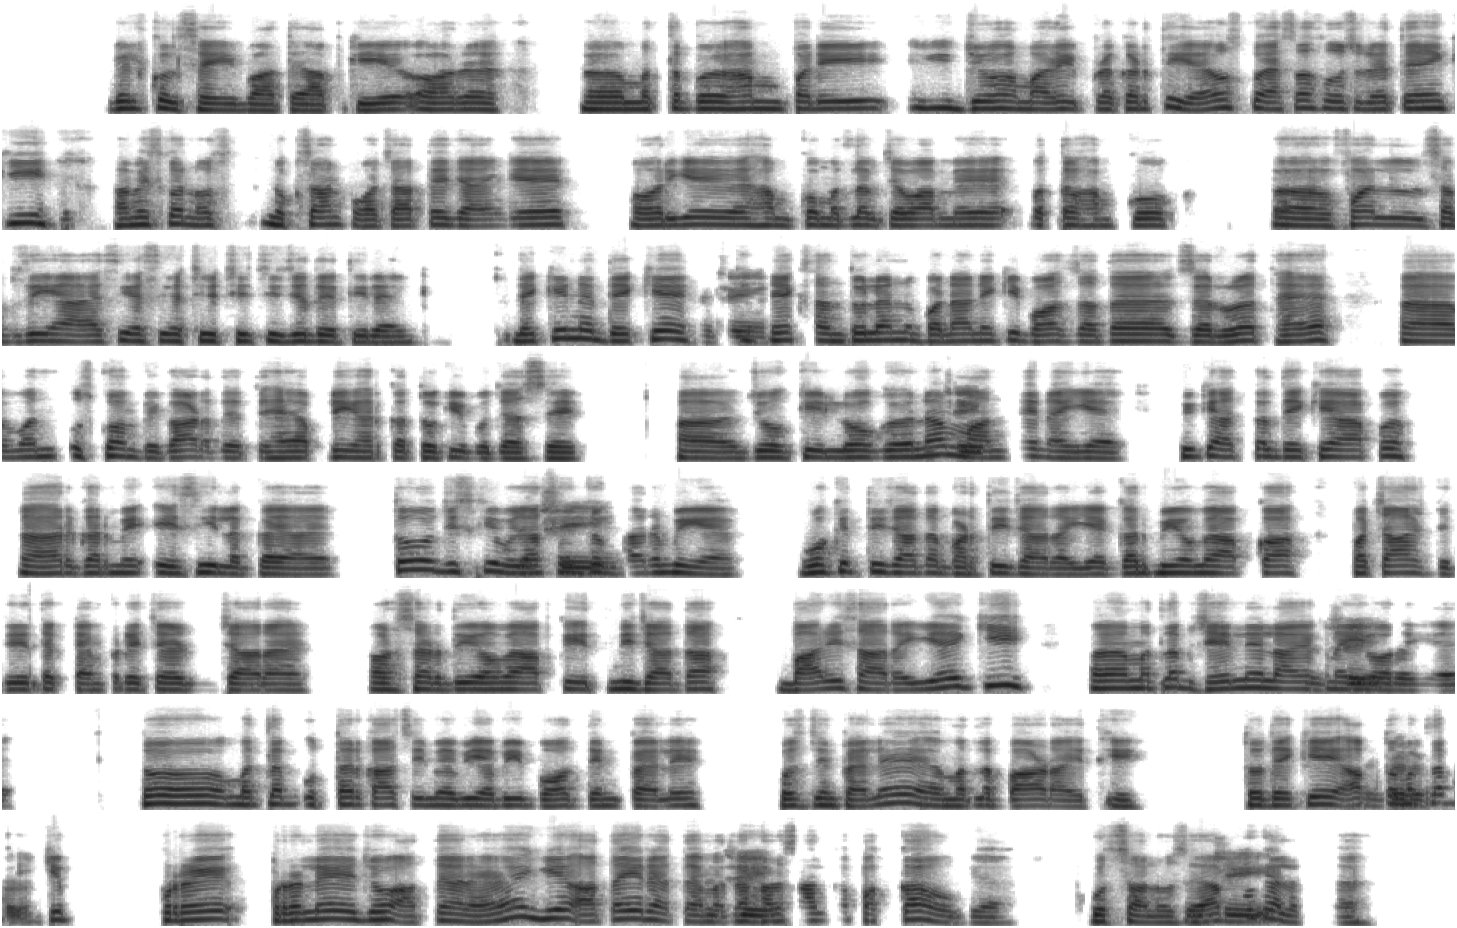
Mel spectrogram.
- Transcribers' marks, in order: tapping; other background noise; in English: "टेंपरेचर"
- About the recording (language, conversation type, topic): Hindi, unstructured, क्या जलवायु परिवर्तन को रोकने के लिए नीतियाँ और अधिक सख्त करनी चाहिए?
